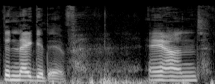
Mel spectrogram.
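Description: Slow-talking woman podcast host, reflective. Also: medium pitch, background noise. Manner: halting, pauses mid-sentence while thinking. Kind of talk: reflective, unscripted casual monologue. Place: outdoors on a walk, in wind.

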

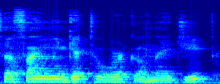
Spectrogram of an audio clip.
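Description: A young man gives plain, halting answers as a podcast guest. His pitch is mid-range and stays quite flat, and the room sounds echoey. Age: young adult. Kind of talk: casual interview answers.

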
